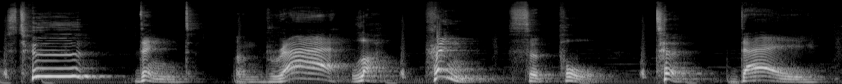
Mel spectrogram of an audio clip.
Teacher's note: Você percebe como as letras vogais que não eram as mais fortes viraram um schwa?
